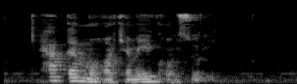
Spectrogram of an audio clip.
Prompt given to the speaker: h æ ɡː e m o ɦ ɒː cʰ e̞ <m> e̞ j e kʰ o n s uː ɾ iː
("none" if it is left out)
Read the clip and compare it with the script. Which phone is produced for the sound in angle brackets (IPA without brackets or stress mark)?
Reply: m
